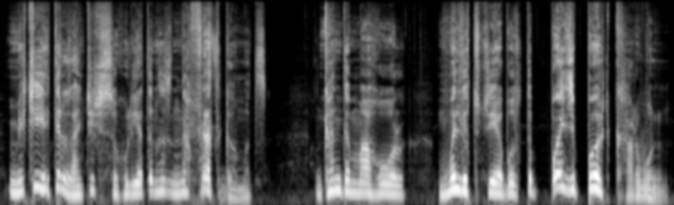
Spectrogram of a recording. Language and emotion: Kashmiri, disgusted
